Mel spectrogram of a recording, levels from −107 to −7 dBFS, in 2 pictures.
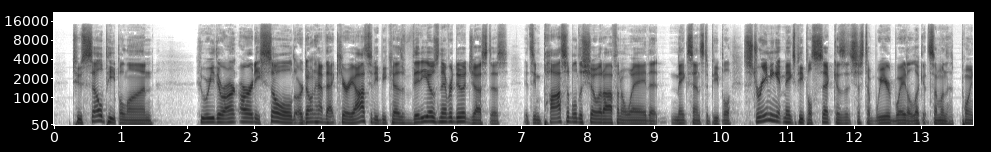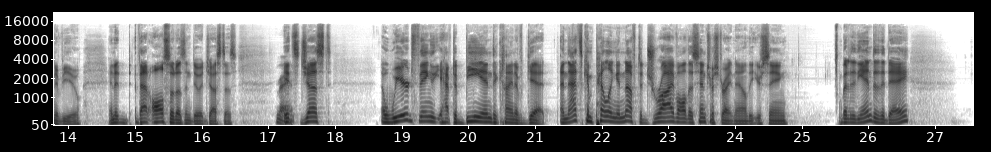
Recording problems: none

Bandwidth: 14.5 kHz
